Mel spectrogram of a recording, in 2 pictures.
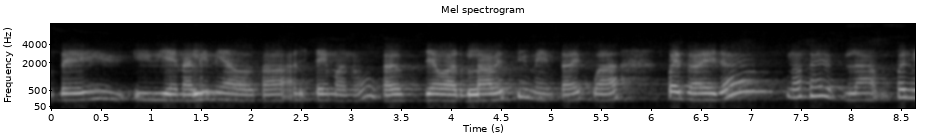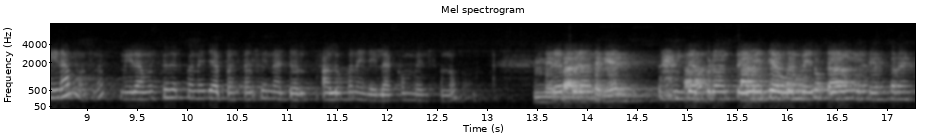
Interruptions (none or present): present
